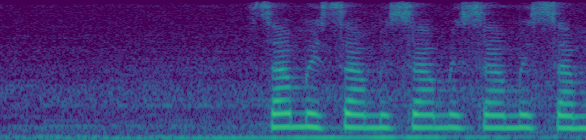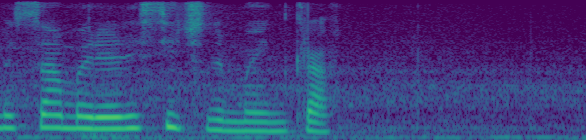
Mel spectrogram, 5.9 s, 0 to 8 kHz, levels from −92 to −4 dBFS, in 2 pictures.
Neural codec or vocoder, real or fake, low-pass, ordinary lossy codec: none; real; none; none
